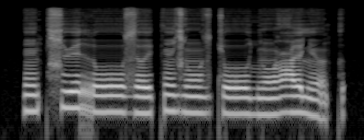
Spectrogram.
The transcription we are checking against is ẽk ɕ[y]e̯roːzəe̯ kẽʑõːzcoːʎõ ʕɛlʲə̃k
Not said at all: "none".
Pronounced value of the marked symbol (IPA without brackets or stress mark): y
